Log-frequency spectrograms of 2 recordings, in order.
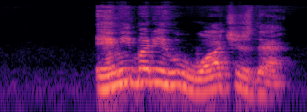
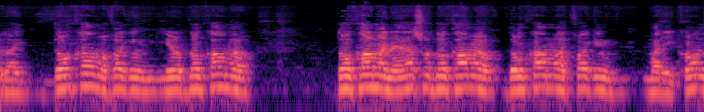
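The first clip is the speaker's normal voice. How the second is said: ordinary talk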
